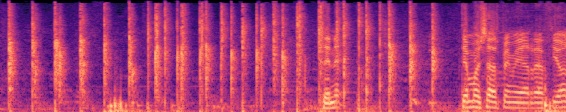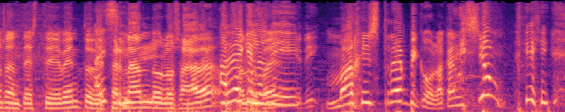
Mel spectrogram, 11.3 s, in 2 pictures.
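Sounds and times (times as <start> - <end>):
audience applause: 0.1 - 4.4
speech: 3.2 - 3.6, 4.6 - 11.3.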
